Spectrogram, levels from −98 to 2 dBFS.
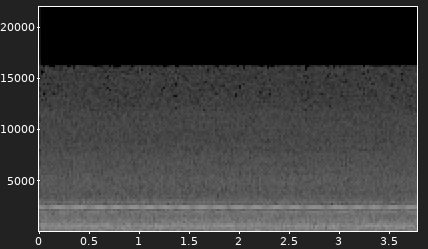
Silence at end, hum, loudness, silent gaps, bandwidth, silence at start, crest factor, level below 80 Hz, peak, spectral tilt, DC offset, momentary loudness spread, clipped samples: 0 s; none; -39 LUFS; none; 16.5 kHz; 0 s; 14 dB; -52 dBFS; -28 dBFS; -3 dB/octave; under 0.1%; 1 LU; under 0.1%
